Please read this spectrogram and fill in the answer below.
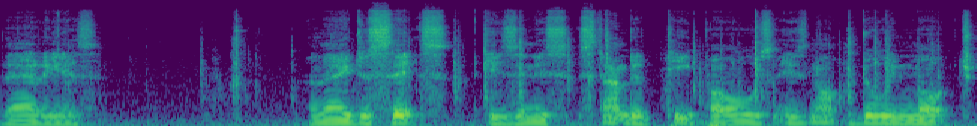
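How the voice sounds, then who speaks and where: The man's pitch is fairly low with ordinary variation, at a fairly slow pace. Noticeable background noise can be heard. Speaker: game development tutor. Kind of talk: tutorial.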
